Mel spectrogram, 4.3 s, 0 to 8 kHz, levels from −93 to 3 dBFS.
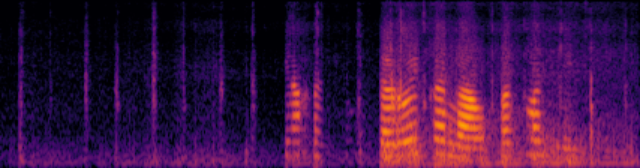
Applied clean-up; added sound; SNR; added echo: neural mask model RNNoise.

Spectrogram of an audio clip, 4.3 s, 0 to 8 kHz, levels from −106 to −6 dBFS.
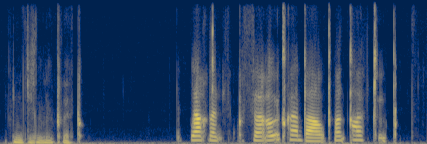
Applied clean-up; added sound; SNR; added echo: neural diffusion model UNIVERSE++.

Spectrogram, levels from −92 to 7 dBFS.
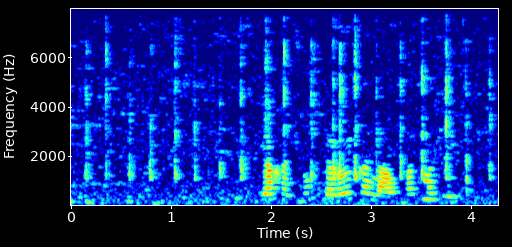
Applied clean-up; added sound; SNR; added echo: classical method Wiener filter.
